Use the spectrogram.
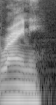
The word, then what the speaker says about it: Renny: uh by Renny right it's pronounced rainy oh it's night night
